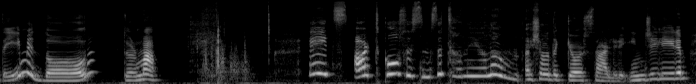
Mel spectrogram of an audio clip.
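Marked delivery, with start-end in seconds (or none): 0.5-1.6 "Dondurma" with long low "don", then short "durma"; stretched middle O. Shown as a demonstration. Teacher confirming O's position, long o in "Dondurma". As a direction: hold the o of "Dondurma", lower. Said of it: "Tabii ki de ortasında".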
